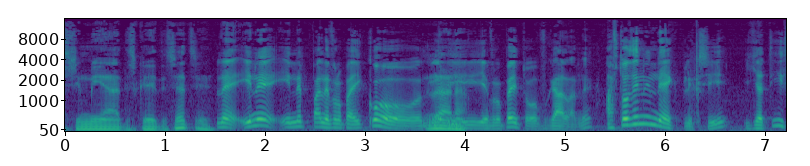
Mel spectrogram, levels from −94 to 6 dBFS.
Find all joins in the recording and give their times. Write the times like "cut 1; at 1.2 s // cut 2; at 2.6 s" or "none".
cut 1; at 5.3 s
